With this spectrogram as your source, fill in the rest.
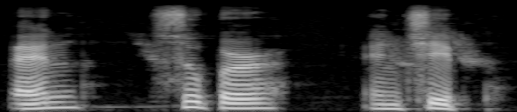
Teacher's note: The description of p is voiceless bilabial stop.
